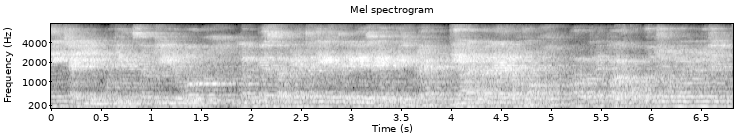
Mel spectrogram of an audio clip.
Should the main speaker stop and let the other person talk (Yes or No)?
No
